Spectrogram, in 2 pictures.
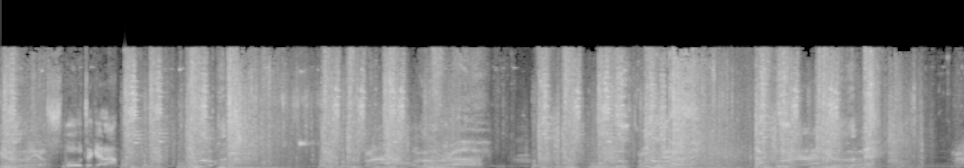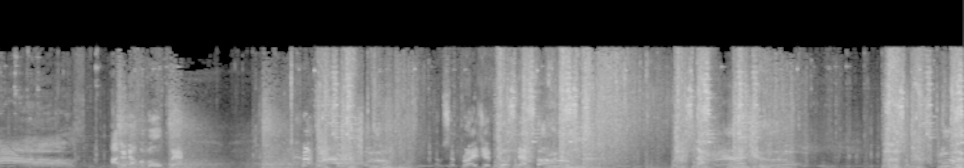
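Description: Heavy blades clash and strike again and again in a fight.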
